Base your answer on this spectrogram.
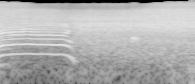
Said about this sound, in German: Während der Nils von der Wassermasse weggeschwemmt wird, schleichen Carlotta und der Fred am Kanalmonster vorbei durch die graue Türe.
